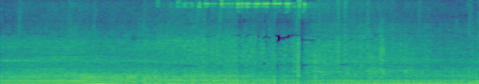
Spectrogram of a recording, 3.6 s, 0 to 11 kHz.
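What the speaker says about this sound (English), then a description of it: "We're going to get up to about 25 miles an hour and come to a complete stop with only the rear brake." Motorcycle engine revving up to about 25 mph, gear changes stepping the pitch down, then easing off as the bike comes to a full stop on the rear brake alone; steady and close, no talk.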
